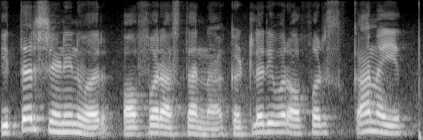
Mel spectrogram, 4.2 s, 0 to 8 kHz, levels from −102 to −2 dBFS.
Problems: background sounds at intervals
